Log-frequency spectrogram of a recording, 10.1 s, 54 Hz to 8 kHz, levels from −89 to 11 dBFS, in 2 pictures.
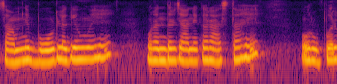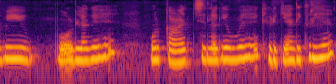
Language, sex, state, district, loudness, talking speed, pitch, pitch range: Hindi, female, Bihar, Jahanabad, -12 LUFS, 150 wpm, 230 Hz, 225-250 Hz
